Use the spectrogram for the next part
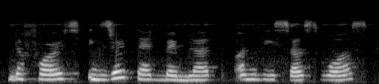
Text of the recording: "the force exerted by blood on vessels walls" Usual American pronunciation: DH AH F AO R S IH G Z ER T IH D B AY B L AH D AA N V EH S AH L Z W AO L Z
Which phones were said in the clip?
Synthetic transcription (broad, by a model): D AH F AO R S IH G Z ER T IH D B AY B L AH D AA N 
